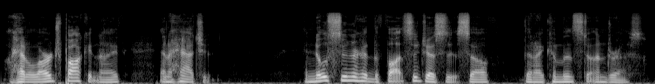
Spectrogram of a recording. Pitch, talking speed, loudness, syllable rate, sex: 125 Hz, 200 wpm, -20 LUFS, 6.8 syllables/s, male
